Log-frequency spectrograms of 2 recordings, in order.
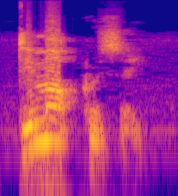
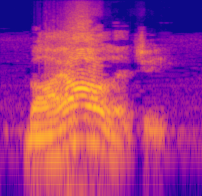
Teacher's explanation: the stressed syllable is the third from the end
